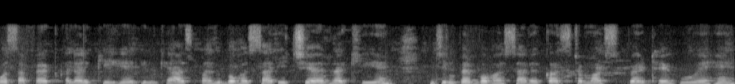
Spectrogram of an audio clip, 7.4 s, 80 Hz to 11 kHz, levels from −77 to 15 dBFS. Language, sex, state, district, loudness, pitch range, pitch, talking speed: Hindi, female, Bihar, West Champaran, -19 LUFS, 185-200 Hz, 195 Hz, 155 wpm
